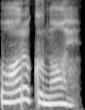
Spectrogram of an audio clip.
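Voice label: Appreciate, Japanese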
